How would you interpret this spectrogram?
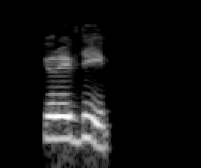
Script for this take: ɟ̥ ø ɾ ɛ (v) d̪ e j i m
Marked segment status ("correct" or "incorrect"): correct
